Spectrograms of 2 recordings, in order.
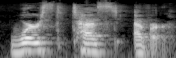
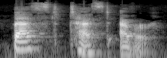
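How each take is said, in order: First: Slow, heavy, word by word; grim title. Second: Slow, savoured, word by word; proud title. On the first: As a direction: spell out the grim title slowly. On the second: Happy story title, slow. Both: Retold or imitated.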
